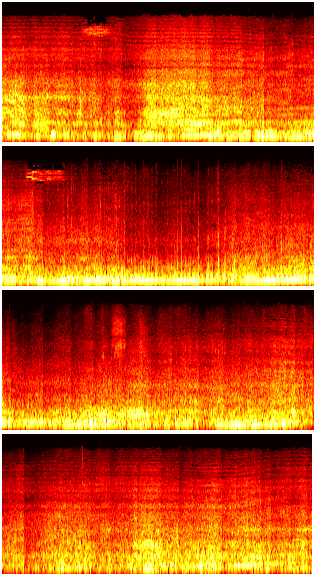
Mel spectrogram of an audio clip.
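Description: Small vintage car engine revving up and down as the car is driven in short bursts at low speed, its pitch rising and falling repeatedly.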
